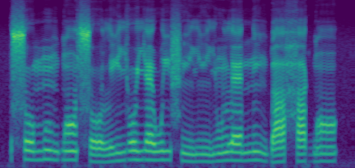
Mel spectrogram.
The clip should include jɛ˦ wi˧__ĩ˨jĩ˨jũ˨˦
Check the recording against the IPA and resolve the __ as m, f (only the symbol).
f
